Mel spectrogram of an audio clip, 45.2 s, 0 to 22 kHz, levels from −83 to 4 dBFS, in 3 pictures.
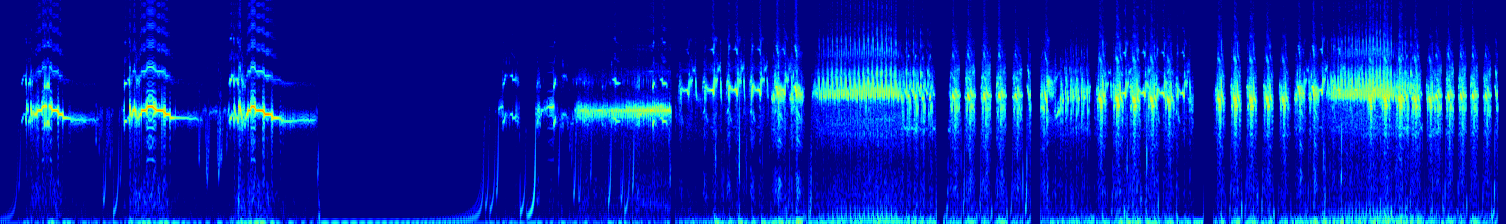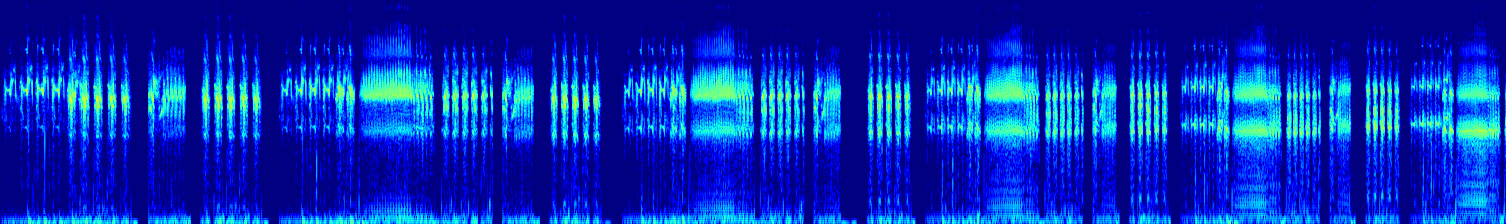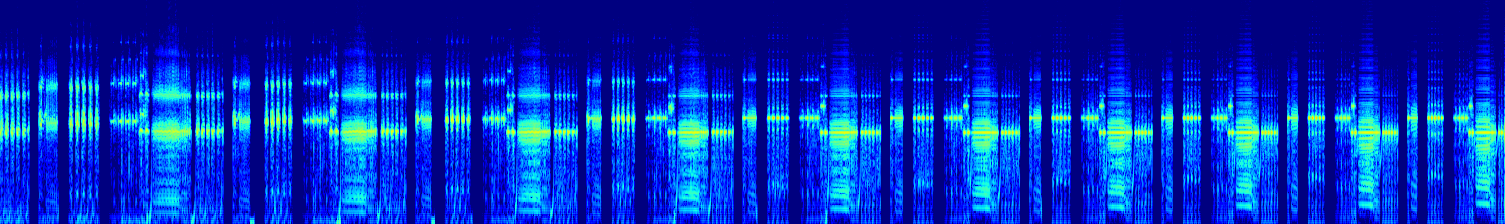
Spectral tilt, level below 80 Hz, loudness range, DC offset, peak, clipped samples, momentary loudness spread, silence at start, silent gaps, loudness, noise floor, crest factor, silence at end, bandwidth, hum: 2 dB/octave; -60 dBFS; 5 LU; under 0.1%; -12 dBFS; under 0.1%; 9 LU; 0.2 s; none; -28 LUFS; -62 dBFS; 20 dB; 0 s; over 20 kHz; none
